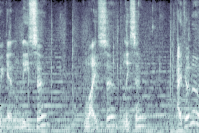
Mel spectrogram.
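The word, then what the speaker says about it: Lyse: Oh, okay. Lice. Oh, okay. Dutch pronunciation. Thank Thank you. Lies.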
